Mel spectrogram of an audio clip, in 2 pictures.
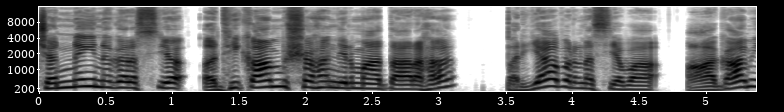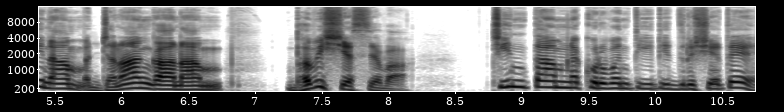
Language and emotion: Sanskrit, disgusted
